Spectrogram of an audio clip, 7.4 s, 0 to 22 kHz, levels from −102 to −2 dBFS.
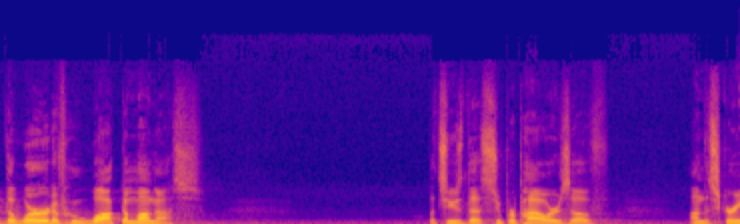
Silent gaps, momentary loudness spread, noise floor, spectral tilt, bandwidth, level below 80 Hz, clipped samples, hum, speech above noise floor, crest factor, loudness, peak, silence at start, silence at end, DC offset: none; 16 LU; -63 dBFS; -6 dB/octave; 14.5 kHz; -60 dBFS; under 0.1%; none; 43 dB; 20 dB; -20 LUFS; -2 dBFS; 0 s; 0 s; under 0.1%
